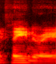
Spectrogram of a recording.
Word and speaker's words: plenary: I I've hear other people say pleenary and it makes me think I'm saying it wrong because I say plenary.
